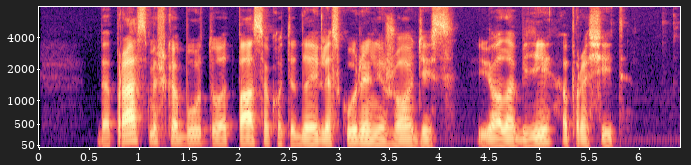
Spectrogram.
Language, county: Lithuanian, Vilnius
